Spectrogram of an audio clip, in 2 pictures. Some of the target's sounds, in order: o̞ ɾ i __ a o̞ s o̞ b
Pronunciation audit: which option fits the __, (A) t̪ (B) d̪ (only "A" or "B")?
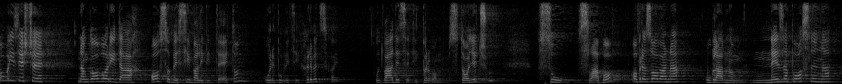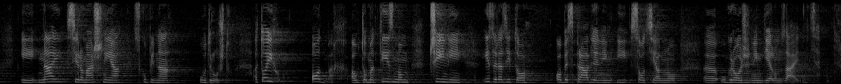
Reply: B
